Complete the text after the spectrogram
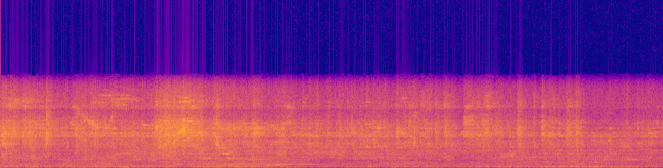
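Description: Rapid gunfire and blasts from a video game play loudly through a television speaker.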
